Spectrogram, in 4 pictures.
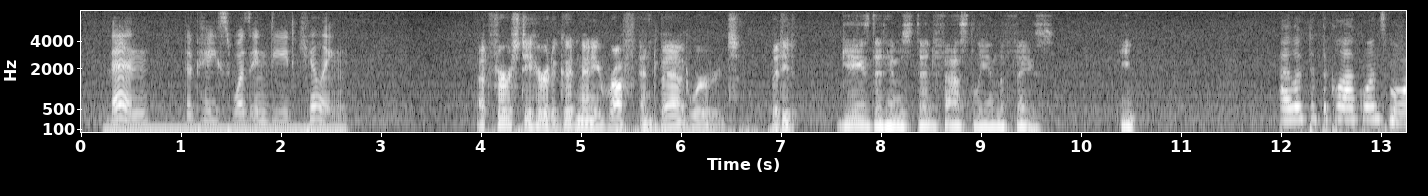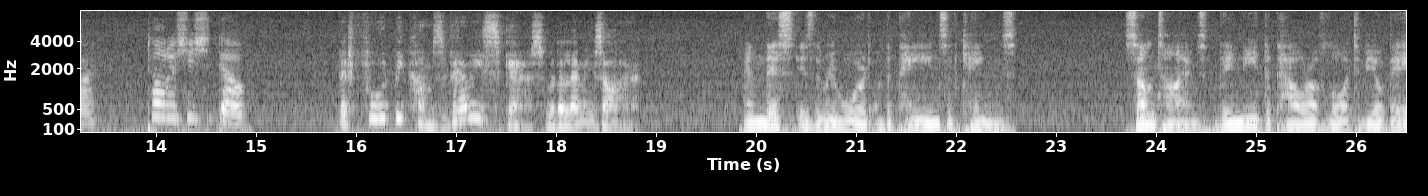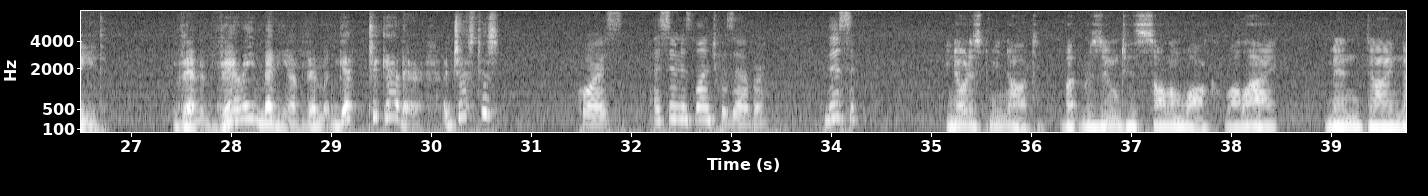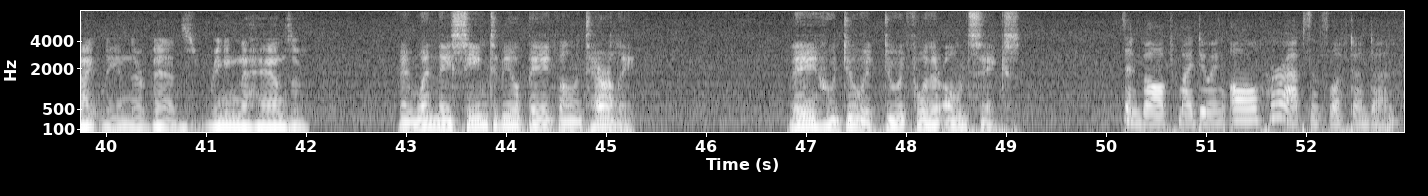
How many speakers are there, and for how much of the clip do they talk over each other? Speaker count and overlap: six, no overlap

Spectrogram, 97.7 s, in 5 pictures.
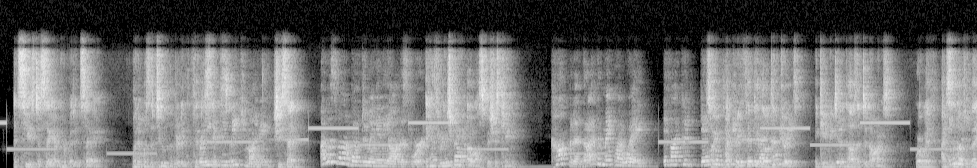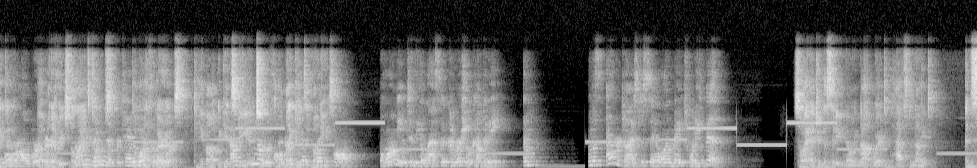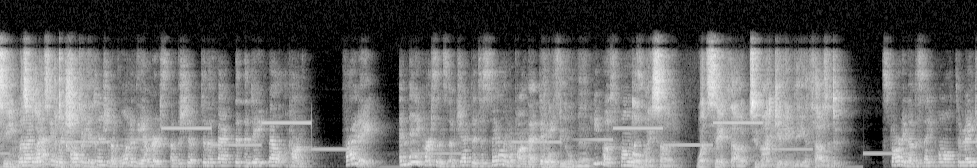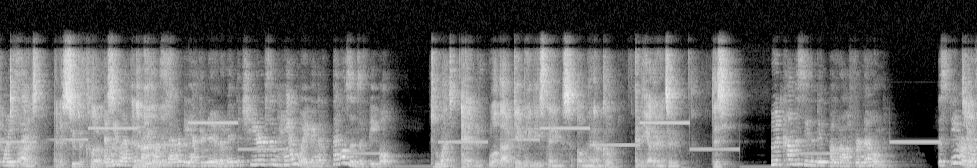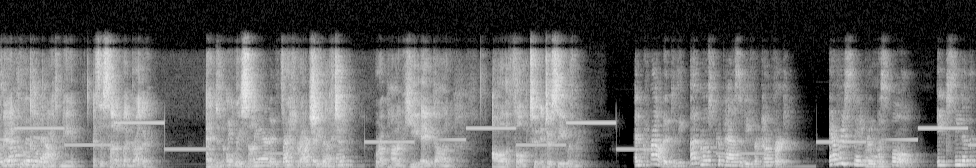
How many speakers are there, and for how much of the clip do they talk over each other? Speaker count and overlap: two, about 22%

